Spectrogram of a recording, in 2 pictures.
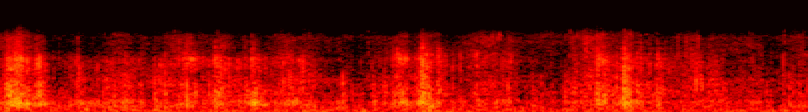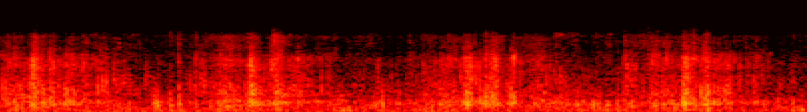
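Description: Footsteps crunching in packed snow at a walking pace, about one crunch a second.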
